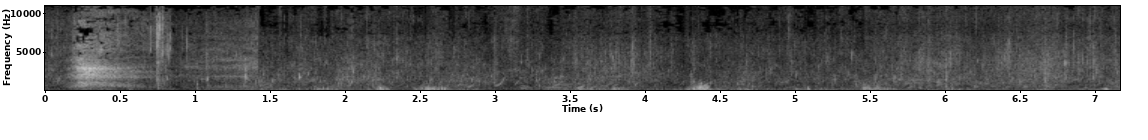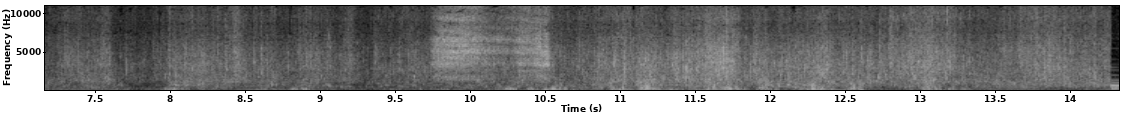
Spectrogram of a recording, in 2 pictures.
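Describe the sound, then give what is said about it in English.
Cold wind blows steadily by open water, a continuous breathy rush broken by irregular low buffeting gusts that thump against the microphone throughout, with no voices. “Oh, we miscalculated the wind direction and it's really cold.”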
